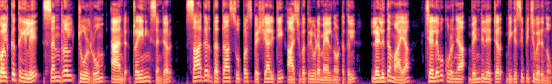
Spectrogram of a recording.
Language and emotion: Malayalam, neutral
